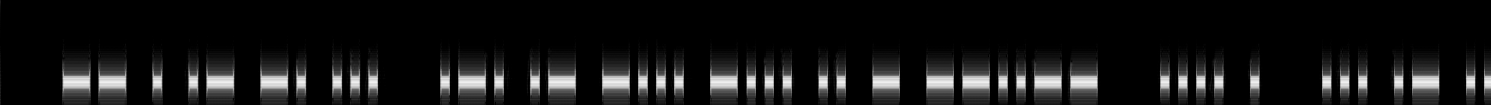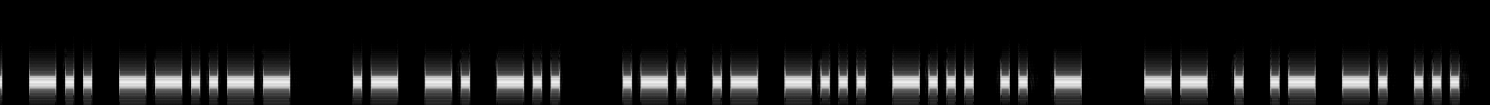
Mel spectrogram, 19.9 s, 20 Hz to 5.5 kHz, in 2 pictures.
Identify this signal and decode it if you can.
Morse code, heard as a keyed tone, about 20 wpm, 600 Hz. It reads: MEANS RABBIT, HE SAID, AND RABBIT MEANS
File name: cw-books / winnie-the-pooh / winnie-20wpm-page-0013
